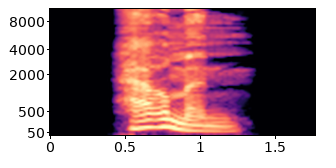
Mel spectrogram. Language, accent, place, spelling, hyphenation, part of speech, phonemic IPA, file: German, Germany, Berlin, härmen, här‧men, verb, /ˈhɛʁmən/, De-härmen.ogg
- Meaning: to worry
